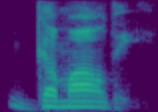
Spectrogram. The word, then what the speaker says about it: Gamaldi: Code 6 at scene with Joe Gamaldi. Did I say it right? You got it right, hard G.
